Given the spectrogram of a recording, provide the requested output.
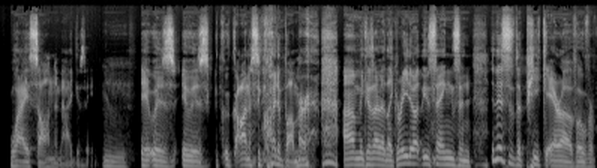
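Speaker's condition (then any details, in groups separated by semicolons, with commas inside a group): Cleft lip and palate; bandaged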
